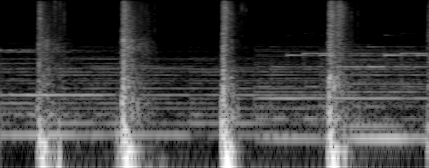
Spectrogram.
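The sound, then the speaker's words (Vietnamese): Four sharp, cracking thuds of a stone striking a face land at even intervals, each loud and short, over a faint sustained background tone. “Thanh Lam chỉ kịp kêu lên một tiếng, bị cô ta dùng đá đập liên tiếp vào mặt.”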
